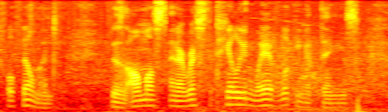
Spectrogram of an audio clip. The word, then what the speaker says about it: Aristotelian: Aristotelian. That's how my philosophy professor pronounced it.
